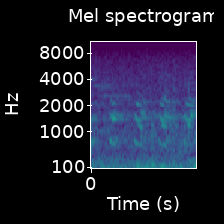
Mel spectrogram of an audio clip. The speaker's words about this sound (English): There's two. I know those are the gobblers.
